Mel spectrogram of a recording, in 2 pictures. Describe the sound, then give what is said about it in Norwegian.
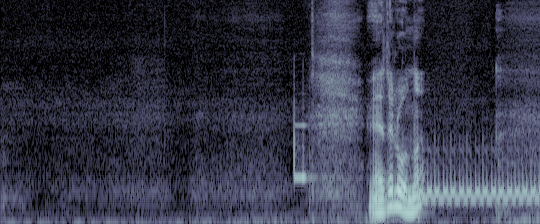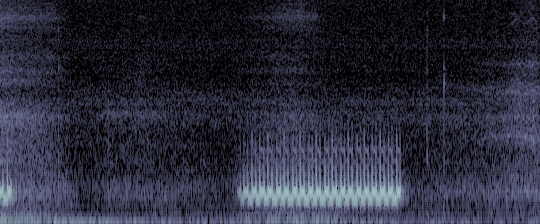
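A short warbling electronic burst leads into two long, steady telephone ring tones separated by a few seconds of quiet, as a call is placed to someone's girlfriend; someone speaks briefly just before. “Kan jeg ringe, kan jeg ringe kjæresten min, da?”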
